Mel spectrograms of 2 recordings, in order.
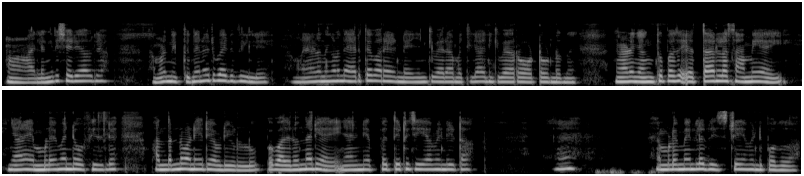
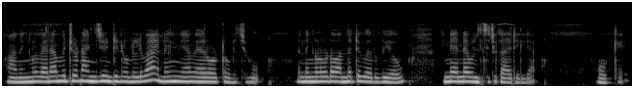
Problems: none marked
